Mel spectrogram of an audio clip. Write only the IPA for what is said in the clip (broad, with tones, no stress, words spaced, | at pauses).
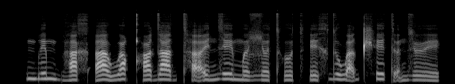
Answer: mbe˥mbʱa˩˧˩x ʔa˩˧˩wʊ˧˥˧qʰʊ˩˧˩ da˥˧dtʰa̰˥˧e̯nze˥˧mə˧˩ ɮə˧˩tʰʊ˩˧˩ t͡sʼe˧˩xdʊ˥˧wa̰˥d t͡ʃʰe˥tə̰˧˩nzø˧˩e̯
